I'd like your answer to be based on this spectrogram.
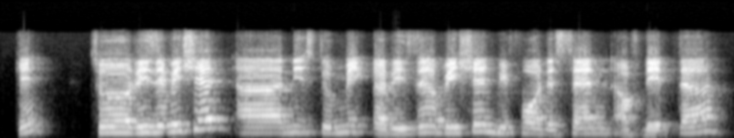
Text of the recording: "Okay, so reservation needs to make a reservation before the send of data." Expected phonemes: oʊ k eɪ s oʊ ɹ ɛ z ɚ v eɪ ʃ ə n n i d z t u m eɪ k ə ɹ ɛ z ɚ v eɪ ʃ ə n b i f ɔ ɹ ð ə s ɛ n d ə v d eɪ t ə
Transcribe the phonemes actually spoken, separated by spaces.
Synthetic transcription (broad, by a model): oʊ k eɪ s oʊ ɹ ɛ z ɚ v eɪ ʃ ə n n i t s t u m eɪ k ə ɹ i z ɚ v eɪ ʃ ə n b i f ɔ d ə s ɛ n ə f d eɪ t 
